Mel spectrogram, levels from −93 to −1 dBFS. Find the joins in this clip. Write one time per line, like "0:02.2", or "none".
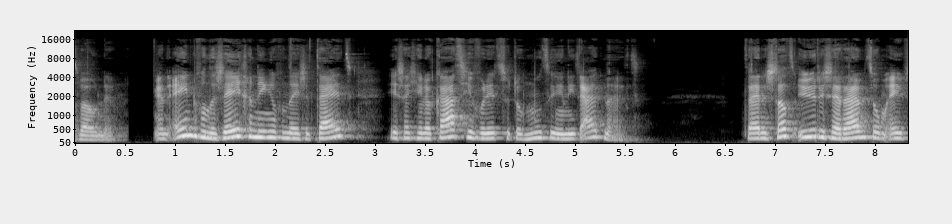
none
